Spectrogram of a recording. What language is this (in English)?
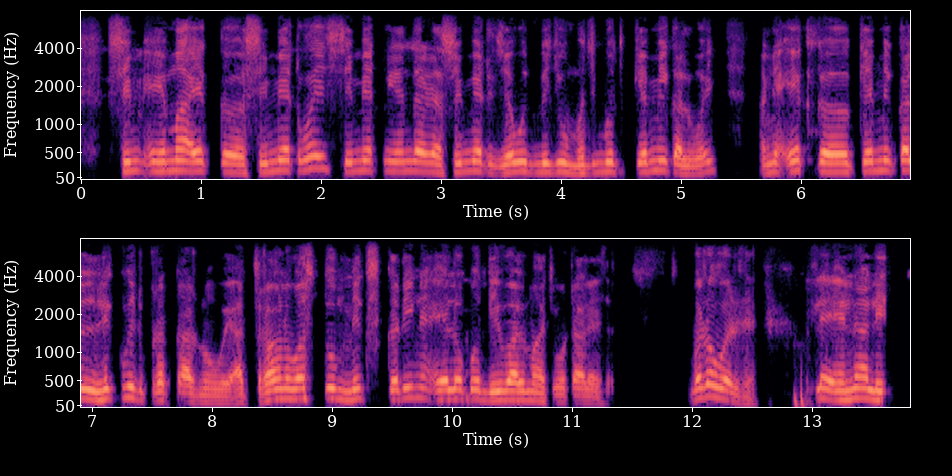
Gujarati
